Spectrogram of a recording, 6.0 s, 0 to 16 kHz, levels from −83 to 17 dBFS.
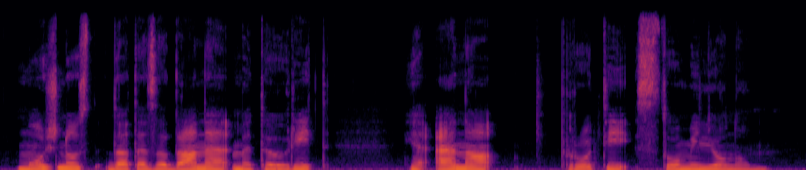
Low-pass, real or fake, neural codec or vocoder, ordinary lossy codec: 14.4 kHz; fake; vocoder, 44.1 kHz, 128 mel bands every 256 samples, BigVGAN v2; none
